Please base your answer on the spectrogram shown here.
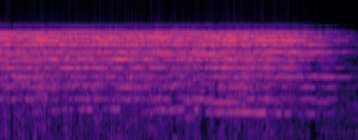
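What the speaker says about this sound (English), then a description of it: "you find the bell going because the lectures are going on" An electric bell rings continuously at a college during lectures, a loud, steady, high-pitched buzzing ring that holds throughout before tapering off at the end, with no voices over it.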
